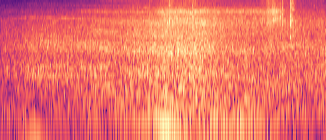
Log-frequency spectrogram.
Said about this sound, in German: Ein Güterwagen kommt gerade rein zu fahren, macht hinter die Klappen auf und raus fällt einen grossen grünen Haufen.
